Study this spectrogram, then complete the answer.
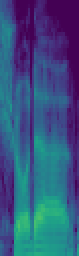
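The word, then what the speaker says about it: Schröder: They stayed in the game the whole time, even though Germans were making some crazy runs with their transition freeze and Dennis Schroder driving to the basket.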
